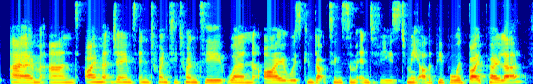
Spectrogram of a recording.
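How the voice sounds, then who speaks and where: A woman with a British accent. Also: hardly any pauses. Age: 20s. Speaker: presenter and mental health advocate. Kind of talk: live-streamed panel discussion. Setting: live stream.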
